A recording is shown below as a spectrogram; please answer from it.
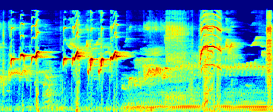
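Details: Greater green leafbird calling out to an opponent with a quick run of bright, high whistled notes in two bursts, then softer sliding whistles and a harsh rasping squeal near the end.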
